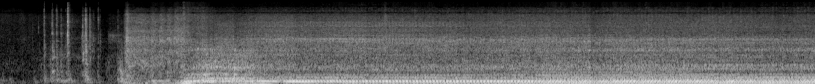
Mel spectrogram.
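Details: GT4 engine after installing a lightweight AntiGravity battery with lower amp-hours than the original: quick crank, clean catch, then a steady, even idle with a smooth low hum and no misses or knocks; normal start and idle.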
